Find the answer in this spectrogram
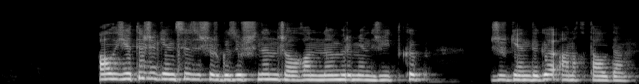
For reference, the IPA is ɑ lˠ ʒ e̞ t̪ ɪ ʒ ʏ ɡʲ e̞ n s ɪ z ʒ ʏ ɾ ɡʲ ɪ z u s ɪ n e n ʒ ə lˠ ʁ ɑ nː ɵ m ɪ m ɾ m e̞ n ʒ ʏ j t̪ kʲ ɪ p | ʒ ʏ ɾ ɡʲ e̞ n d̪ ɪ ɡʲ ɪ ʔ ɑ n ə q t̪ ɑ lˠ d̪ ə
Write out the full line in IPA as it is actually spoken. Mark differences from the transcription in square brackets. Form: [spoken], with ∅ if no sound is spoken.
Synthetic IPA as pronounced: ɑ lˠ ʒ e̞ t̪ ɪ ʒ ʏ ɡʲ e̞ n s ɪ z ʒ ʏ ɾ ɡʲ ɪ z u [ʃ] ɪ n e n ʒ [ɑ] lˠ ʁ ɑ nː ɵ m ɪ [∅] ɾ m e̞ n ʒ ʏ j t̪ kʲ ɪ p | ʒ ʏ ɾ ɡʲ e̞ n d̪ ɪ ɡʲ ɪ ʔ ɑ n ə q t̪ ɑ lˠ d̪ ə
